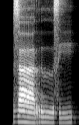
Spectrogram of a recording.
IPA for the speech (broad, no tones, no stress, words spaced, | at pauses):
zaː rɯːsiː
